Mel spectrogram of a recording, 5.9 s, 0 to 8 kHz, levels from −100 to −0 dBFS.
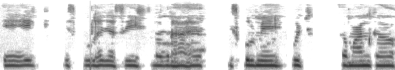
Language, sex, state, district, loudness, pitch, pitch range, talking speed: Hindi, female, Chhattisgarh, Balrampur, -30 LUFS, 200 Hz, 195-210 Hz, 140 wpm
